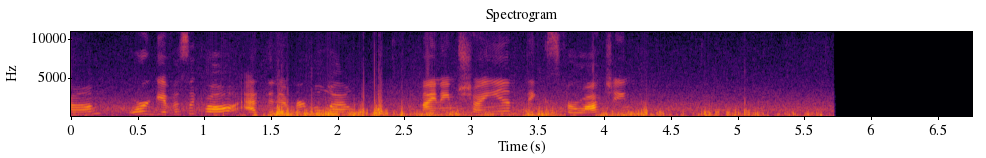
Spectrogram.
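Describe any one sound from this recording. A young woman speaks cheerfully and briskly into a nearby microphone.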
